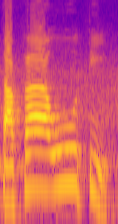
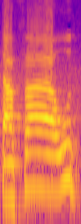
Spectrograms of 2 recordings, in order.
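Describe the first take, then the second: First: The word ends with a short 'i' vowel. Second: The word ends on the bare final consonant. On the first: This is the full form after a preposition. "শেষে একটা জের আছে" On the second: The reader stops at this word. "তাফাউত বলি"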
